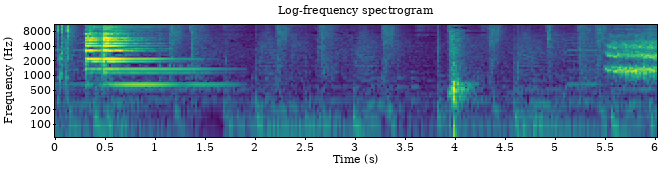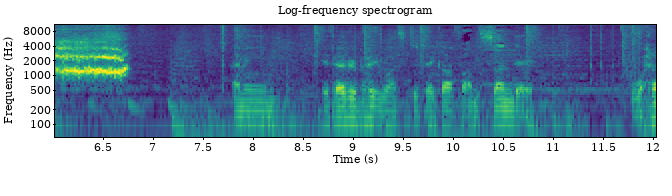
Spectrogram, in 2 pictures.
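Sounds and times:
background music with beat: 0:00.0 - 0:12.0
loud screech: 0:05.5 - 0:06.8.

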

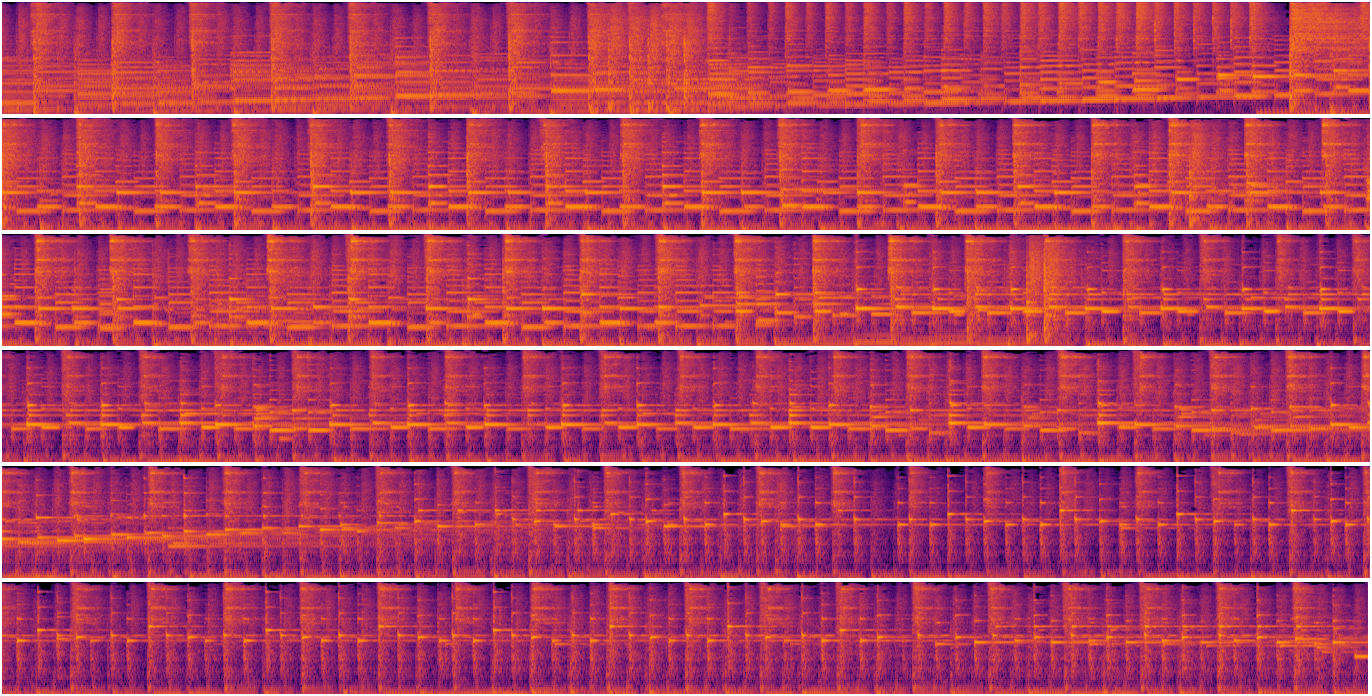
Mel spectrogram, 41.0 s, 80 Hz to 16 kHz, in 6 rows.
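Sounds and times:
fast high piano figure: 0:00.0 - 0:41.0
funk band playing: 0:00.0 - 0:41.0.

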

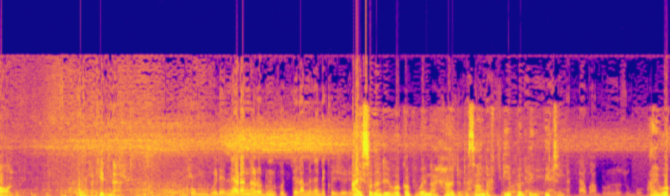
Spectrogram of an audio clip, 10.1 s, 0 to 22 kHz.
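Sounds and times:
insects chirring: 0:00.0 - 0:10.0
young man speaking: 0:03.2 - 0:10.0.

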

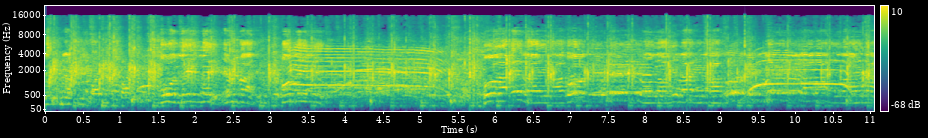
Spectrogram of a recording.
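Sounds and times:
atabaque drum: 0:00.0 - 0:11.0
crowd cheering: 0:00.0 - 0:11.0
hand clapping: 0:00.0 - 0:11.0
people singing: 0:03.4 - 0:11.0.

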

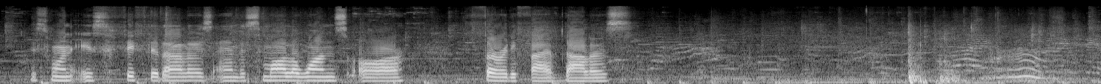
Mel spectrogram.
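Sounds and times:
background music: 0:00.0 - 0:11.0
faint distant voices: 0:06.2 - 0:11.0.

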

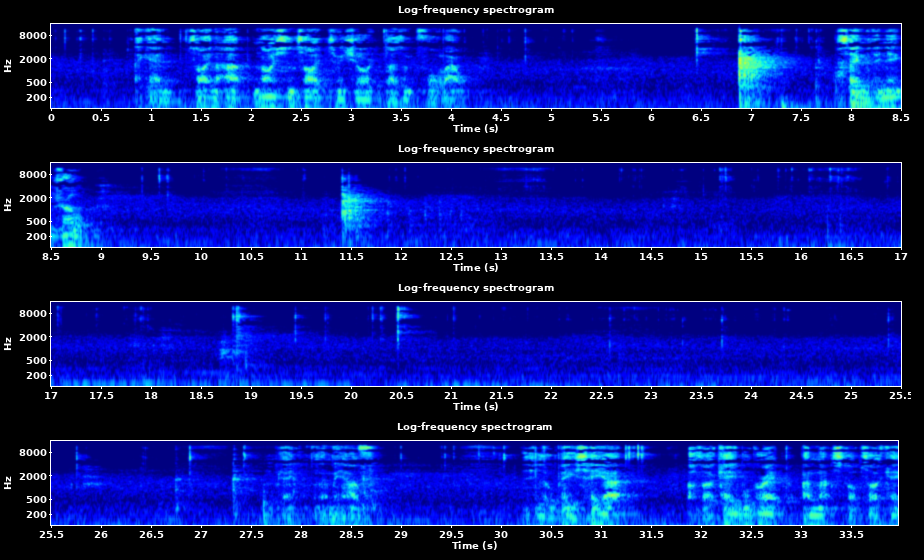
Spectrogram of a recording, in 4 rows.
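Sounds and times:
low room hum: 0:00.0 - 0:33.9.

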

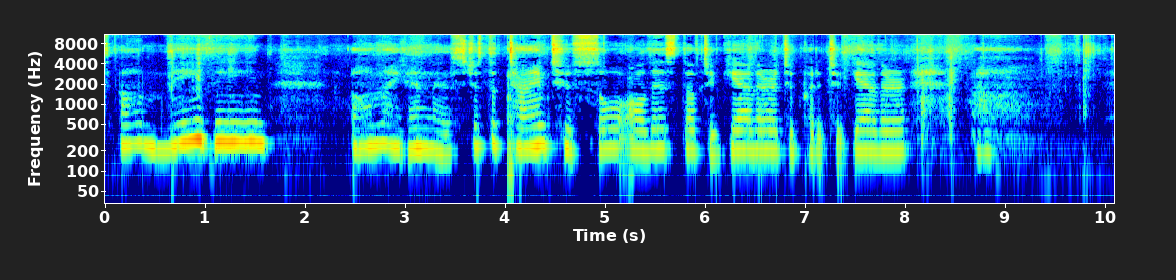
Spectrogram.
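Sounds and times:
paper pages rustling: 0:00.4 - 0:01.6, 0:05.9 - 0:10.0.

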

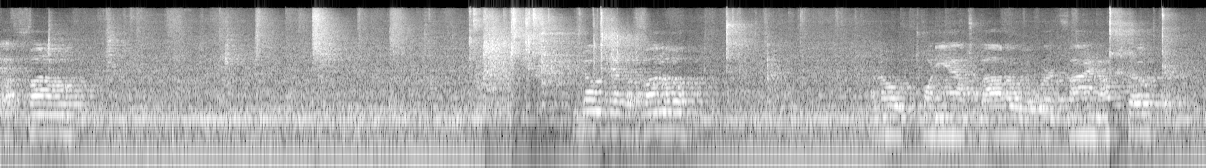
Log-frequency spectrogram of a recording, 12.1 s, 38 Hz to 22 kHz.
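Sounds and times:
low shop hum: 0:00.0 - 0:12.0.

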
